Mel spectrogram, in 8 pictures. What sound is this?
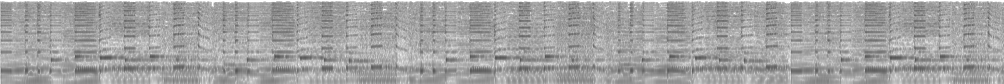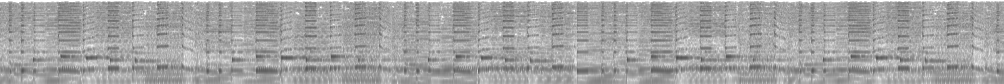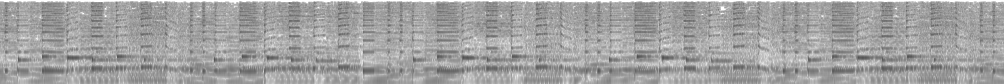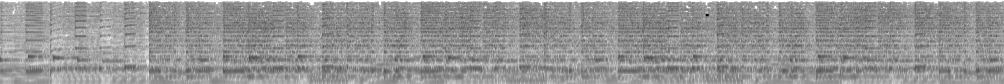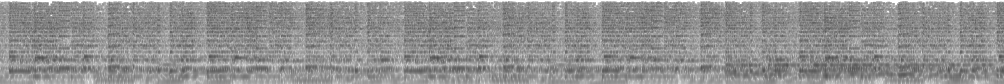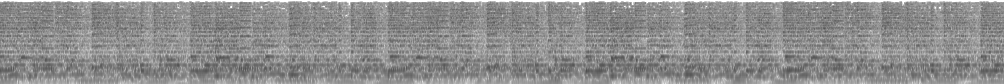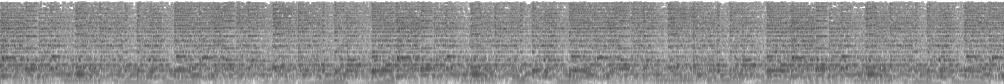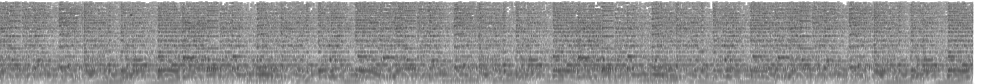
Dramatic Music
Sound, Free, Drama, dramatic, music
